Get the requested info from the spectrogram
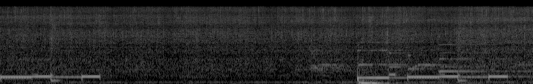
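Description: Vegetables frying in a stainless steel pan, a steady sizzling hiss.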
